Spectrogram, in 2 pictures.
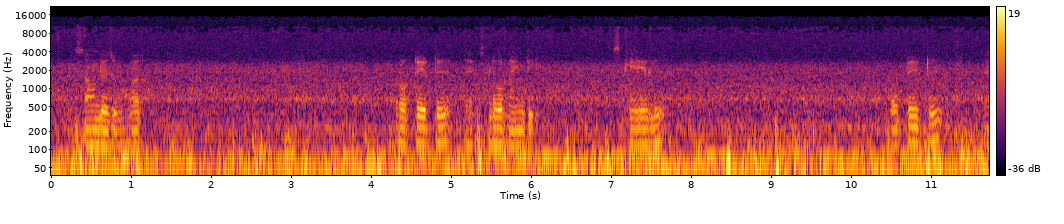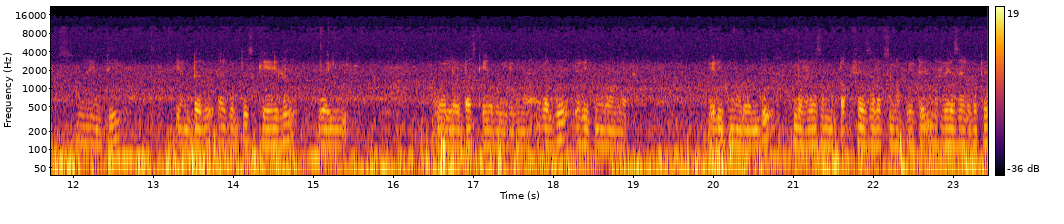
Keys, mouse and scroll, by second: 3.3 click, 4.4 r, 8.9 ctrl+z, 10.5 r, 13.8 s, 18.2 click, 19.6 middle click, 20.8 click, 22.3 click.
